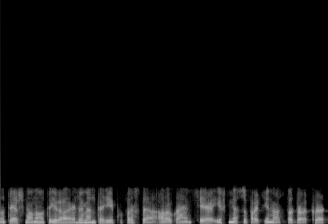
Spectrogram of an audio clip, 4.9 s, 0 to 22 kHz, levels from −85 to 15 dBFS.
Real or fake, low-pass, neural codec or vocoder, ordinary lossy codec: fake; 3.6 kHz; codec, 16 kHz, 1 kbps, FreqCodec, larger model; Opus, 64 kbps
